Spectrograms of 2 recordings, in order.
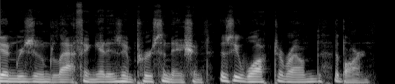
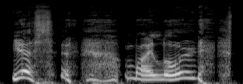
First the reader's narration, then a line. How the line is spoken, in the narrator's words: The man choked down his laugh long enough to say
